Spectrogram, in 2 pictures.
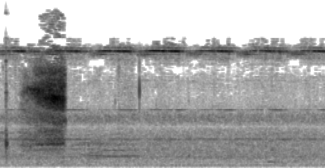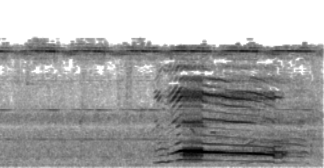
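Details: A monkey mother calls for her missing baby. A brief hissing burst at the start is followed by quiet, then a loud, wavering tonal cry of about a second, falling slightly, and a softer second cry follows.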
